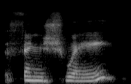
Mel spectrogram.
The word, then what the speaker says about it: feng shui: It's how can you use feng shui, I said it correctly, hopefully, how can a person utilize it to shift their vibrancy and enhance their space? So you totally just nailed it.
